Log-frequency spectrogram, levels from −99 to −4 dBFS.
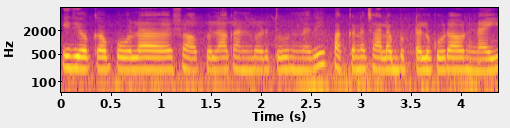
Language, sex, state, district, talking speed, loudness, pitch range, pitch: Telugu, male, Andhra Pradesh, Guntur, 165 wpm, -17 LUFS, 205-210 Hz, 205 Hz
